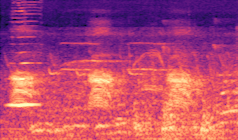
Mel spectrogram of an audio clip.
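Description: A crow cawing three times, each call short and about three-quarters of a second apart.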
